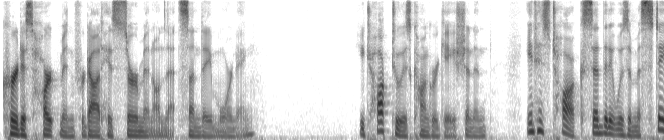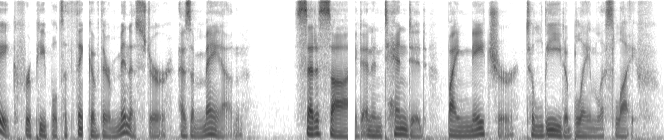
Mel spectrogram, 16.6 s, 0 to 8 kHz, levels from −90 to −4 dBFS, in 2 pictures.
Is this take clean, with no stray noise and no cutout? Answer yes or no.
no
